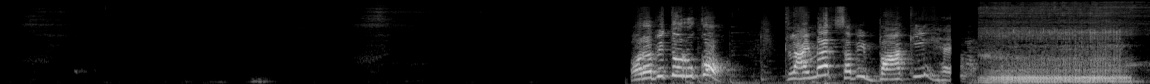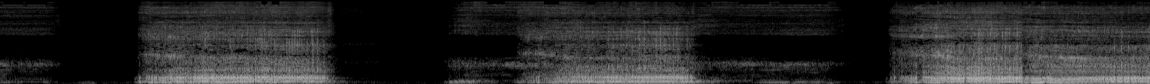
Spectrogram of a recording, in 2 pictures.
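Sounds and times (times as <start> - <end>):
man snoring heavily: 9.8 - 12.2, 12.8 - 15.1, 15.9 - 23.0.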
